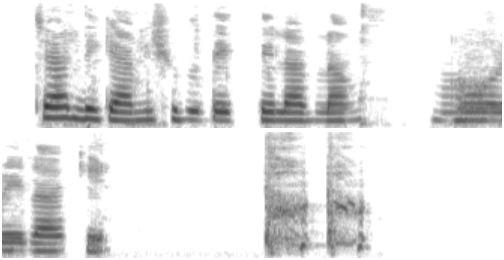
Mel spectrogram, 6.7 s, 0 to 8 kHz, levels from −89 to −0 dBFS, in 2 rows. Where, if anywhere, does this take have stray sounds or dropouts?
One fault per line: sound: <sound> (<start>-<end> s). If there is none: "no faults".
sound: cough (5.1-5.8 s)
